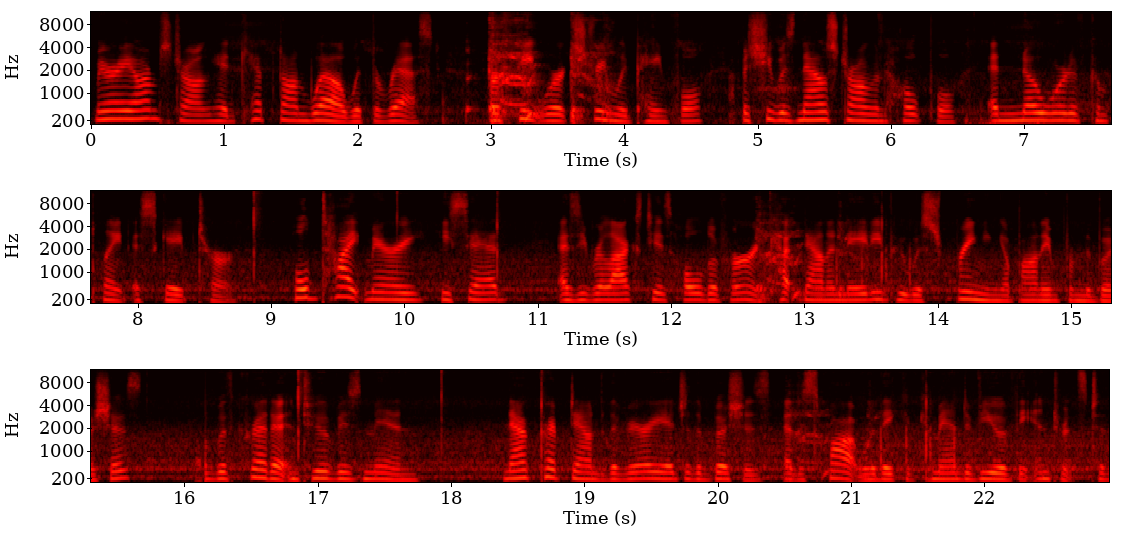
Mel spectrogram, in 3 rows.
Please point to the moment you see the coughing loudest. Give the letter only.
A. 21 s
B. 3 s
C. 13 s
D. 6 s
B.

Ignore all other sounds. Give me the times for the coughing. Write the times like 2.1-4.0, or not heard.
2.8-4.0, 12.4-13.6, 20.3-21.4.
